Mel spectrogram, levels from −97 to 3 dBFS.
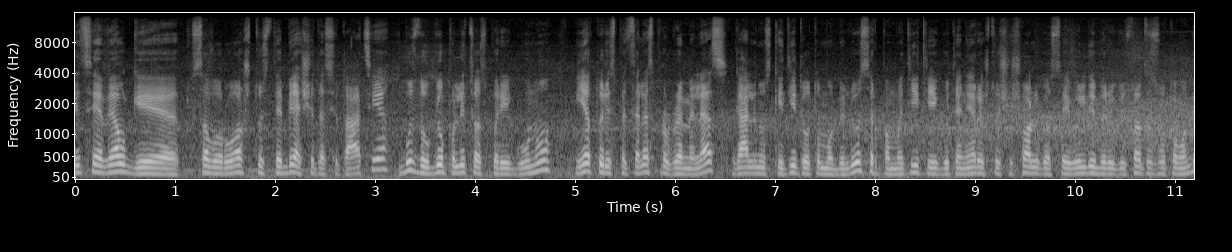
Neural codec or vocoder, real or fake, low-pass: none; real; 14.4 kHz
